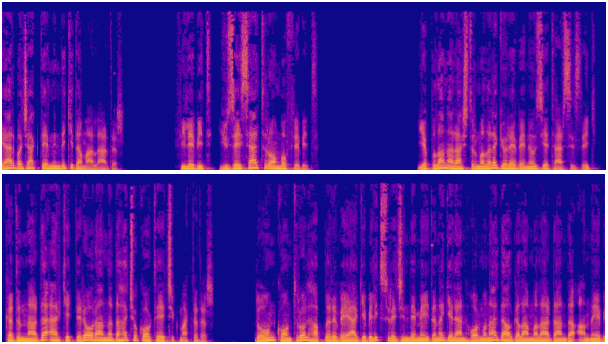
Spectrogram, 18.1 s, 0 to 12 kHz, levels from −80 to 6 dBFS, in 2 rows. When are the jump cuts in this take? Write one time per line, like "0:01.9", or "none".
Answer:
0:02.4
0:12.8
